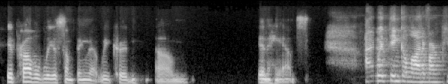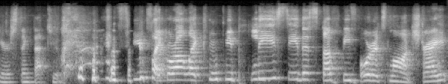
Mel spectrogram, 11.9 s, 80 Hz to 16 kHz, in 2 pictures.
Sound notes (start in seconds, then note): 6.8 all laughing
